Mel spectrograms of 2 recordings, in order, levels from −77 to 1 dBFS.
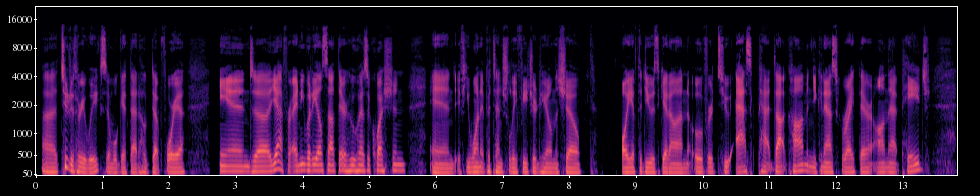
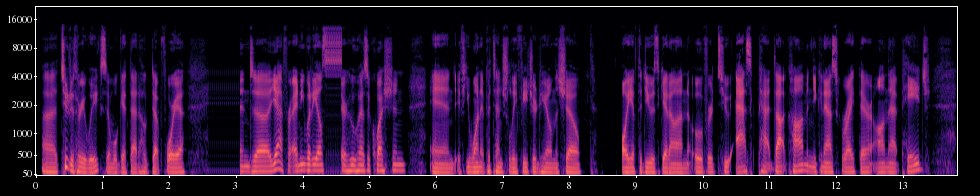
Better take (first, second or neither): first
